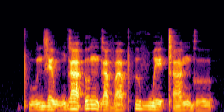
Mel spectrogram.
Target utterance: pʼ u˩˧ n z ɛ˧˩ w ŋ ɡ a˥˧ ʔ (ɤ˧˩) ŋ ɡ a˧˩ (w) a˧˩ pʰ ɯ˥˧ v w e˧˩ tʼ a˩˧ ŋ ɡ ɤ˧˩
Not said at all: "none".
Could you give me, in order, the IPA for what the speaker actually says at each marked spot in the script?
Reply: ɤ˥, v

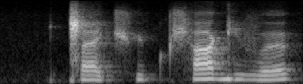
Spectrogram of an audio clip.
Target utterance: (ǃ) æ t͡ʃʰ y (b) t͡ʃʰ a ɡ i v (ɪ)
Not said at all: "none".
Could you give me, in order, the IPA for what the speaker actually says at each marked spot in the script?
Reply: ǁ, p, ə

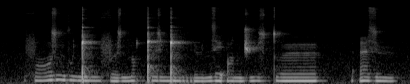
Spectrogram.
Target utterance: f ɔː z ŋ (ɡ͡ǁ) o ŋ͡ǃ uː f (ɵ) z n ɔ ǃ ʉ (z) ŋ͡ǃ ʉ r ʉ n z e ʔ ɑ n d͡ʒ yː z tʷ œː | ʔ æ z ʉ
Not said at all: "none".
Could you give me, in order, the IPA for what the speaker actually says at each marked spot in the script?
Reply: ɡ, ɵ, z

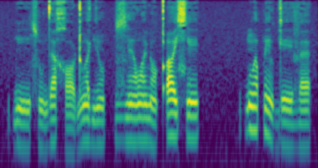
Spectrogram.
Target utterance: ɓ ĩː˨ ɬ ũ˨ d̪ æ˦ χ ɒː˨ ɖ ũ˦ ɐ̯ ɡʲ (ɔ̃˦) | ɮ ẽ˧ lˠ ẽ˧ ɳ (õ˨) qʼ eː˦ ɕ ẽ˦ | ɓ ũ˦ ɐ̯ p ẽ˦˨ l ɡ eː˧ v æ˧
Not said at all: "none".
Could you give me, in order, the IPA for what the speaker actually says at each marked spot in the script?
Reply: õ˦, õ˨

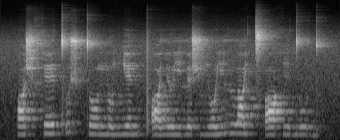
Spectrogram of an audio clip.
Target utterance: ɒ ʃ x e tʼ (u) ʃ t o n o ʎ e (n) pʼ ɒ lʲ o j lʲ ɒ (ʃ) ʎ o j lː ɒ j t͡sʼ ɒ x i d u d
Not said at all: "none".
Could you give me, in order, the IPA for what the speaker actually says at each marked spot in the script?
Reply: u, n, ʃ

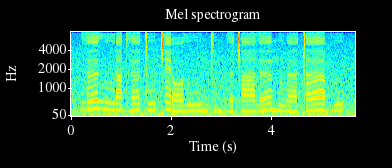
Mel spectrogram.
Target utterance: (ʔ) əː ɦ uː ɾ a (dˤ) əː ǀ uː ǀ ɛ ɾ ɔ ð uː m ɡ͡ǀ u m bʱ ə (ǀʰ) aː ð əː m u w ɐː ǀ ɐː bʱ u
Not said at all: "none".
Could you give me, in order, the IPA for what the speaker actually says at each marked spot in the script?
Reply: ɦ, dʱ, ǀʰ

